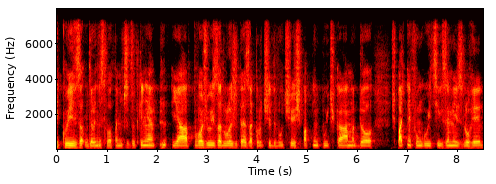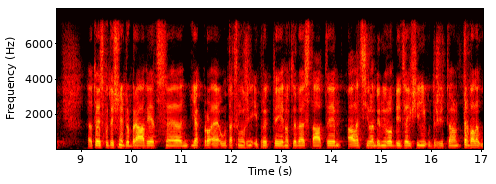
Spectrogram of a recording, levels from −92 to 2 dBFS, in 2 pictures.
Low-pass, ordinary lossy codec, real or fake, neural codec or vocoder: 7.2 kHz; none; fake; codec, 44.1 kHz, 7.8 kbps, Pupu-Codec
